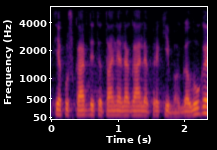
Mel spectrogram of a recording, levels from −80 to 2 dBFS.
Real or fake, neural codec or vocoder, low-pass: fake; vocoder, 44.1 kHz, 128 mel bands every 256 samples, BigVGAN v2; 5.4 kHz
